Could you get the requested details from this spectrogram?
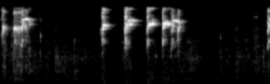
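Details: Rosy-faced lovebird kept as a pet gives a rapid run of piercing, high chirps bunched in close groups, then a short pause before a fresh burst at the end.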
